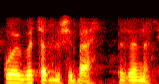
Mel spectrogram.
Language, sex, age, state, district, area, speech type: Manipuri, male, 18-30, Manipur, Chandel, rural, conversation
